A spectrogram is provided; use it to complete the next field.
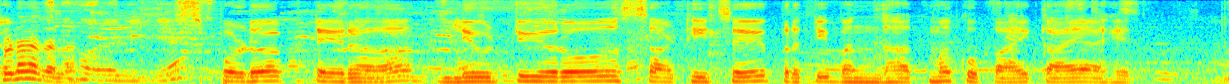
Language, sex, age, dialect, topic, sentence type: Marathi, male, 18-24, Standard Marathi, agriculture, question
